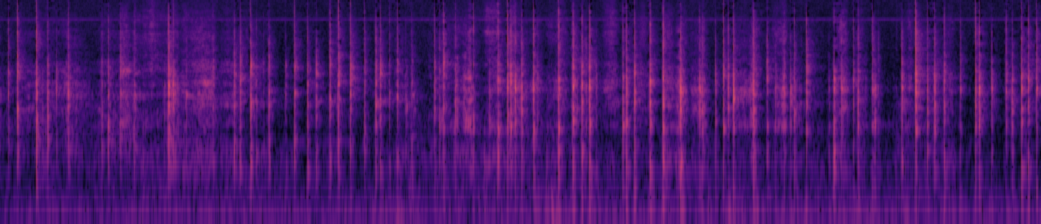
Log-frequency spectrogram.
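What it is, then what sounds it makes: Cardboard clothing tag. Long acrylic nails scratch and tap a small, thin, flat green matte cardboard clothing tag. Dense, rapid, dry clicks and crisp papery scratches sound bright and close, with almost no low end and no ring after each tap.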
